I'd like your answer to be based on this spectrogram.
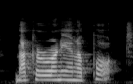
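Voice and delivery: put-on Indian accent. A parent quoting the child's answer about dinner, imitating Denver's Indian accent. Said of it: "And in an Indian accent".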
